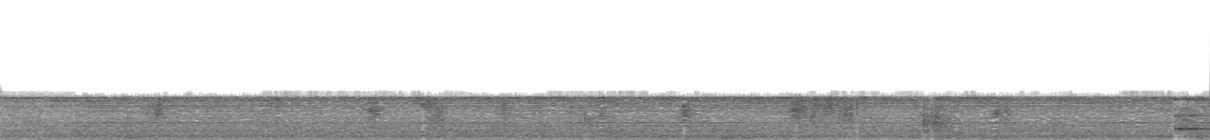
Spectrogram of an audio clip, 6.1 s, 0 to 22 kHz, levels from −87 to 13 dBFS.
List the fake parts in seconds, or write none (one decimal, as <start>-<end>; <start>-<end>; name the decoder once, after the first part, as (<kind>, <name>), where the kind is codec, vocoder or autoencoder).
none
